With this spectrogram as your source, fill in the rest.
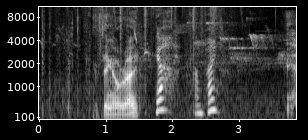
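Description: A young girl answers quietly.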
